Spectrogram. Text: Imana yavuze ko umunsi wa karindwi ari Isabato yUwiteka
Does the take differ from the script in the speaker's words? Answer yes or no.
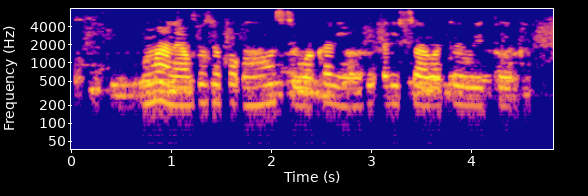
no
